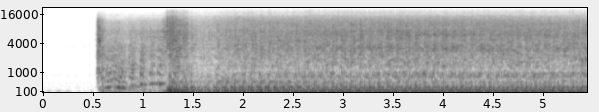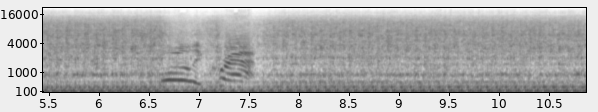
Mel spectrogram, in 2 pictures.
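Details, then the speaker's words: 1978 Ford F100 with Coyote V8 and 6R80 swap, first start with open headers: brief crank, catches instantly, loud fast even idle with no misses or knocks, then idles down; fuel trims read very lean. Normal cold start with fast idle. "I'll be back once it idles down. All right, as you can hear, it has idled down."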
